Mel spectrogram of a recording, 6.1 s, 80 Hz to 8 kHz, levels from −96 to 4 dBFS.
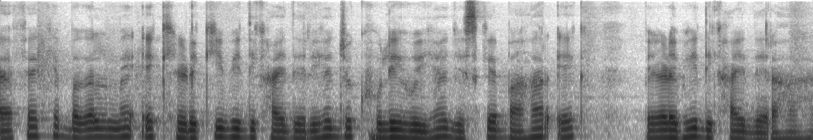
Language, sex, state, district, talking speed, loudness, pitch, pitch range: Hindi, male, Uttar Pradesh, Lalitpur, 215 wpm, -17 LUFS, 120 Hz, 110-130 Hz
